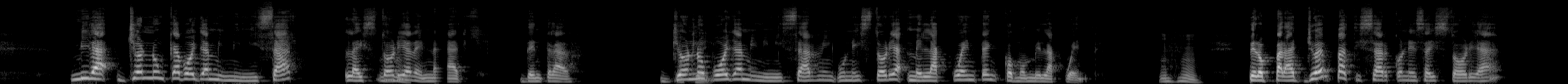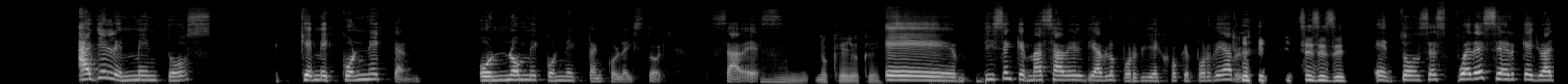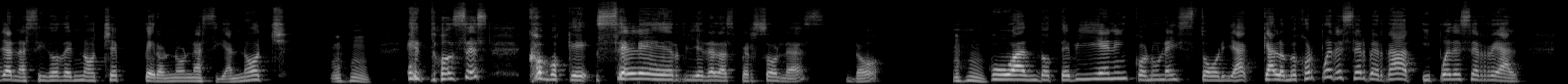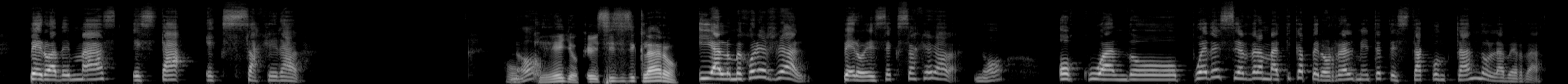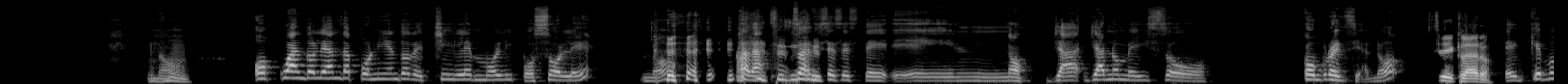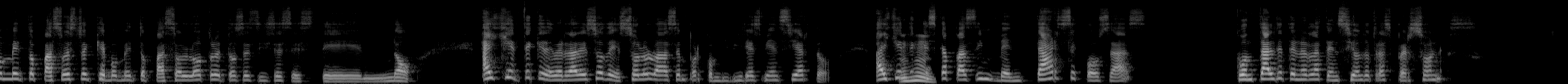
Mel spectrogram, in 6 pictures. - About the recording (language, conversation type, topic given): Spanish, podcast, ¿Por qué crees que ciertas historias conectan con la gente?
- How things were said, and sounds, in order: tapping; chuckle; laughing while speaking: "Entonces, como que sé leer bien"; laughing while speaking: "para, o sea, dices"; laugh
